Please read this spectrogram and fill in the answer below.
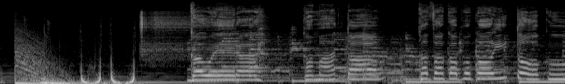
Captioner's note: record scratches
